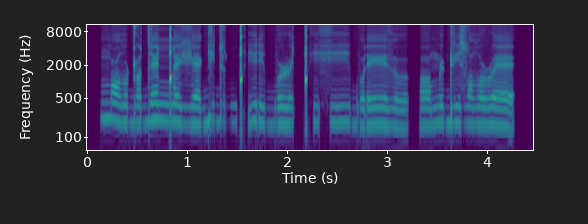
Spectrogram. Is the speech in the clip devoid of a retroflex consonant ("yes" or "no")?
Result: no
